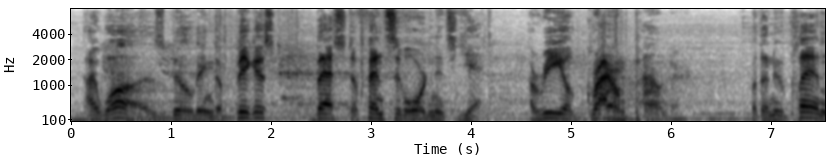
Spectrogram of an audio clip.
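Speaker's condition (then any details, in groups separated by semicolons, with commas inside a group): No condition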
